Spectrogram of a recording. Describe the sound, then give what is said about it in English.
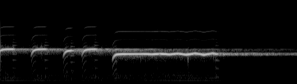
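A loud whistle gives four quick chirps in a rhythmic burst, then holds one long, steady tone that fades slowly into a ringing tail. No voices. “Follow the whistle down to PC Richard in the Tri-State area”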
